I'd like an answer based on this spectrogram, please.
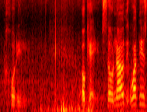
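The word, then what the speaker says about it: Chorin: mom he was Pollan Paul told me that he should be pronounced horan okay so now what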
